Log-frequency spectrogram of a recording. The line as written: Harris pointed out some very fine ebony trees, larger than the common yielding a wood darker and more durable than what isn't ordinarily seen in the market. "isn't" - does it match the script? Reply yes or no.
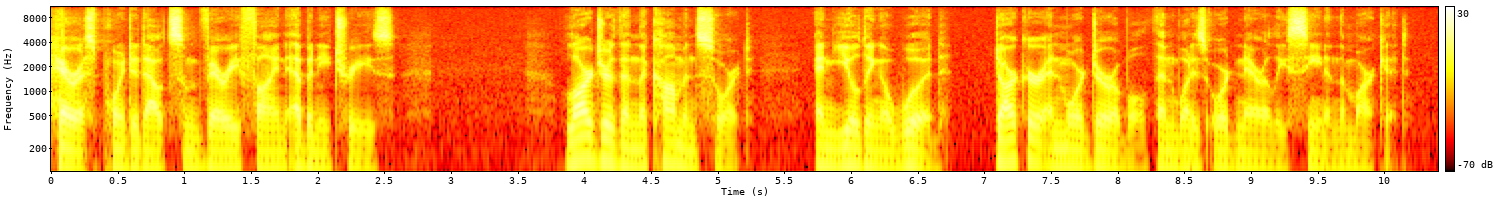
no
